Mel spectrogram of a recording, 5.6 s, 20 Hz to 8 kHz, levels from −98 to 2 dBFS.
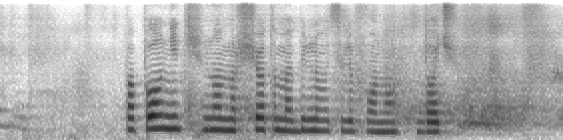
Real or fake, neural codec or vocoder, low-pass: fake; codec, 24 kHz, 0.9 kbps, DualCodec; 7.2 kHz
